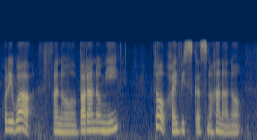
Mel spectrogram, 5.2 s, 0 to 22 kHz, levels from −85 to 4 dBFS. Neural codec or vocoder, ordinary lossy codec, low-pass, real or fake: codec, 16 kHz, 0.7 kbps, FocalCodec; none; 7.2 kHz; fake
